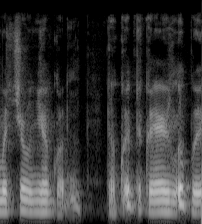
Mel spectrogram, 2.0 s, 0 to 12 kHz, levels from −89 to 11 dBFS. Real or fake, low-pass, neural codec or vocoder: fake; 9.9 kHz; autoencoder, 22.05 kHz, a latent of 192 numbers a frame, VITS, trained on one speaker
